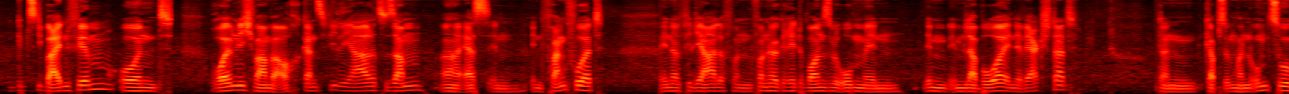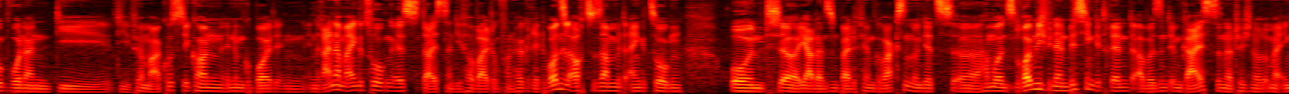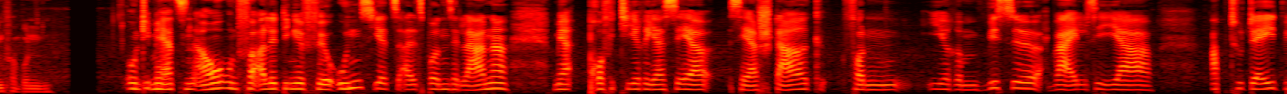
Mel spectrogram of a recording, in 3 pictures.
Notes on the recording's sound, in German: Weltweit der größte Hörakustikerkongress dieses Mal in Hannover. Interviews direkt von der Messe.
